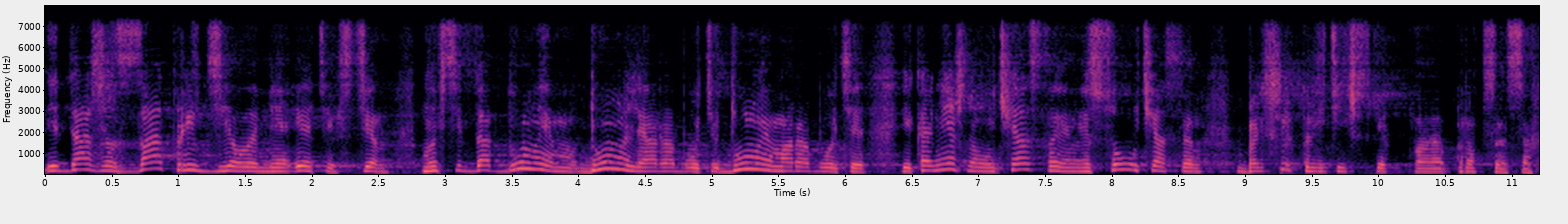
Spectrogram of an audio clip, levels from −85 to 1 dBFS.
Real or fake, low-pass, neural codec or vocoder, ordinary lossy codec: fake; 7.2 kHz; codec, 32 kHz, 1.9 kbps, SNAC; none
